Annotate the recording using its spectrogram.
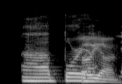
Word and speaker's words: Borjan: And then the second moment was when, is it Borjan? Is that how you say his name? Borjan? – Borjan. Milan Borjan.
